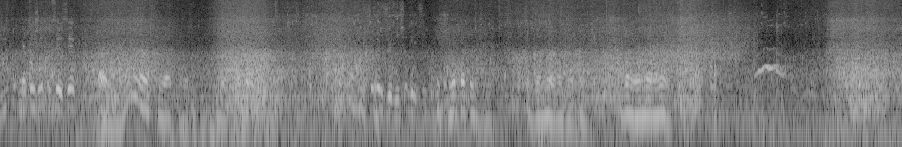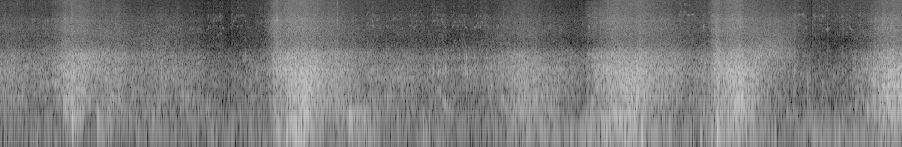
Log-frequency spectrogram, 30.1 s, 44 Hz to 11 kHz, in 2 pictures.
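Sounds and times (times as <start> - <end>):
sea waves breaking on beach: 0.0 - 30.0.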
